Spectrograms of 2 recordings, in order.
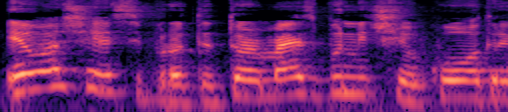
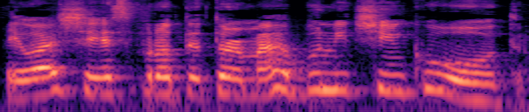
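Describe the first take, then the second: First: It is said with a neutral Brazilian accent. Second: It is said with a Northeastern Brazilian accent.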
